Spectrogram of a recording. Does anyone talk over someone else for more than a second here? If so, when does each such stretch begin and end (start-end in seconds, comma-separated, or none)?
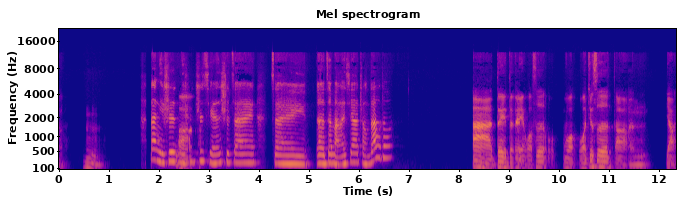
none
